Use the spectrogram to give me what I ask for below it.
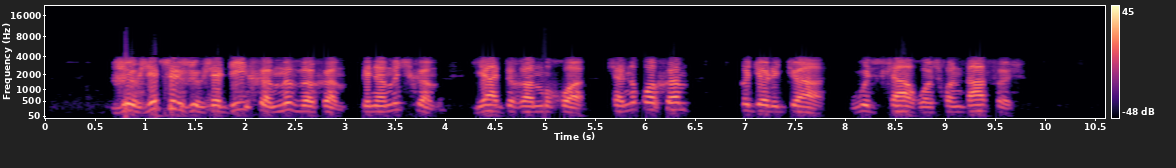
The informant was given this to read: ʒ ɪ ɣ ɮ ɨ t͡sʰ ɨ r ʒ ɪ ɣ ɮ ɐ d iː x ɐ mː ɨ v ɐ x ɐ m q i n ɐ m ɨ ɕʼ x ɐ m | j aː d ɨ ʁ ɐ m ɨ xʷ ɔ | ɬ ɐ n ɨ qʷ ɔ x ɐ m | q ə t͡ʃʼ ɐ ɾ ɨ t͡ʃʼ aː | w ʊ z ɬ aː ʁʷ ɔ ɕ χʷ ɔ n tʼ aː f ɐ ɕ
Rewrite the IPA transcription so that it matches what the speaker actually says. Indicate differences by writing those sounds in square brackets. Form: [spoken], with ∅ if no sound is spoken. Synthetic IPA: ʒ ɪ ɣ ɮ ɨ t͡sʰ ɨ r ʒ ɪ ɣ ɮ ɐ d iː x ɐ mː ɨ v ɐ x ɐ m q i n ɐ m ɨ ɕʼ x ɐ m | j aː d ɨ ʁ ɐ m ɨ [χʷ] ɔ | ɬ ɐ n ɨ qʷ ɔ x ɐ m | q ə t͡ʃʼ ɐ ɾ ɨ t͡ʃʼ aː | w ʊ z ɬ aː ʁʷ ɔ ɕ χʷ ɔ n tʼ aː f ɐ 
